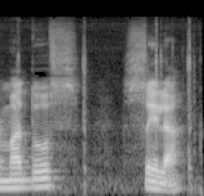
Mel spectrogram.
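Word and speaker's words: مد الصلة: So this is how we'd spell it: Maddul Silah. And this would be hurufu shamsiya, meaning sun letter. So we cut the L out and put the S there, Maddus Silah.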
